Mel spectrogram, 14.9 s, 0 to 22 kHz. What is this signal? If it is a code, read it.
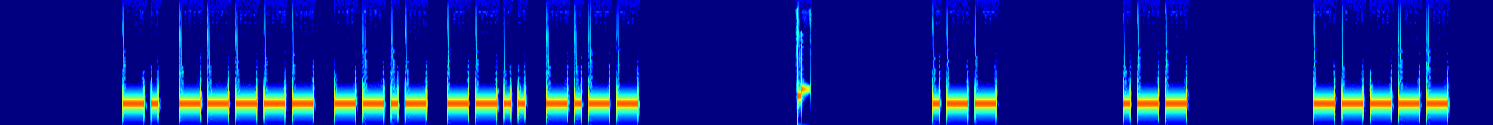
Morse code, heard as a keyed tone, about 17 wpm, spaced as for 10 wpm, 700 Hz. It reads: N0QZY WW0
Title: USA Call Signs - 6x Character Spacing - 17wpm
